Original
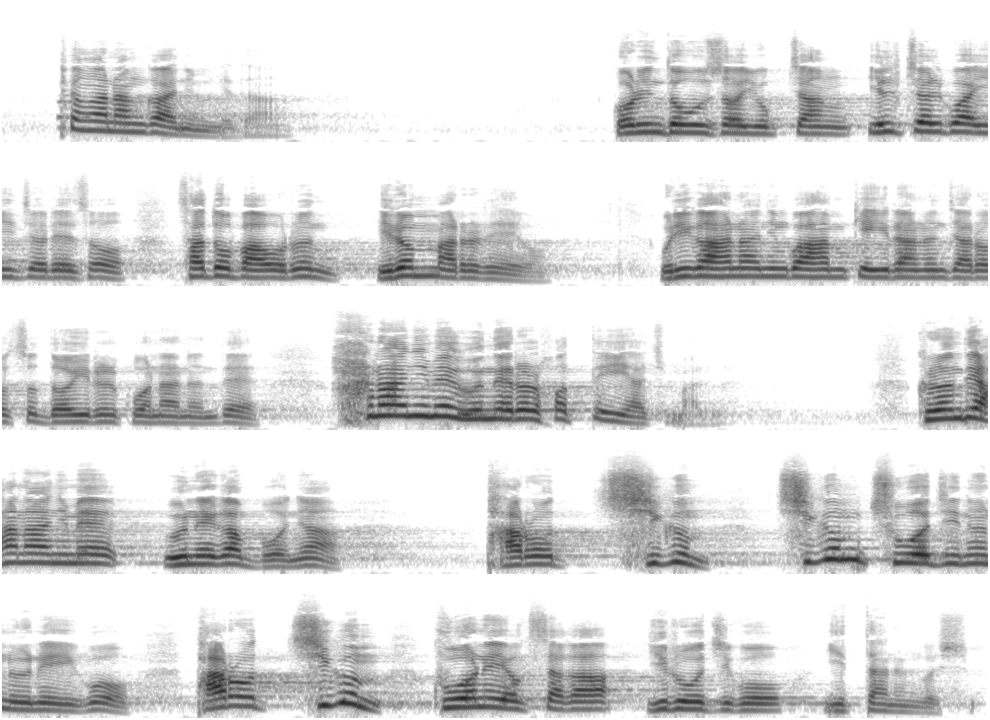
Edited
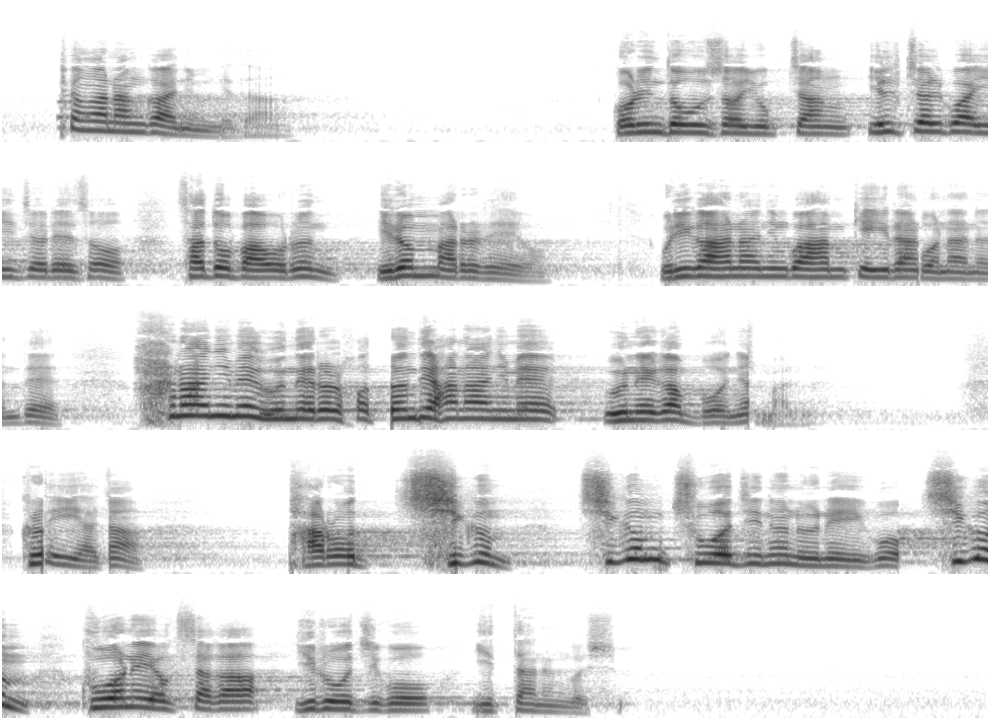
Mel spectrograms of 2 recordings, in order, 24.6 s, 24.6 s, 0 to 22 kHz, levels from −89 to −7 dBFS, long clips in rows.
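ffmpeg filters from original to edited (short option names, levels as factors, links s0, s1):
-filter_complex "[0:a]asplit=9[s0][s1][s2][s3][s4][s5][s6][s7][s8];[s0]atrim=end=9.512[s9];[s1]atrim=start=10.498:end=12.802[s10];[s2]atrim=start=14.538:end=16.322[s11];[s3]atrim=start=13.138:end=14.542[s12];[s4]atrim=start=12.798:end=13.142[s13];[s5]atrim=start=16.318:end=17.512[s14];[s6]atrim=start=17.508:end=18.052,asetpts=PTS-STARTPTS,volume=2[s15];[s7]atrim=start=18.048:end=20.262[s16];[s8]atrim=start=21.028[s17];[s9][s10]acrossfade=d=0.004:c1=hsin:c2=hsin[s18];[s18][s11]acrossfade=d=0.004:c1=hsin:c2=hsin[s19];[s19][s12]acrossfade=d=0.004:c1=hsin:c2=hsin[s20];[s20][s13]acrossfade=d=0.004:c1=hsin:c2=hsin[s21];[s21][s14]acrossfade=d=0.004:c1=hsin:c2=hsin[s22];[s22][s15]acrossfade=d=0.004:c1=hsin:c2=hsin[s23];[s23][s16]acrossfade=d=0.004:c1=hsin:c2=hsin[s24];[s24][s17]acrossfade=d=0.004:c1=hsin:c2=hsin"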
